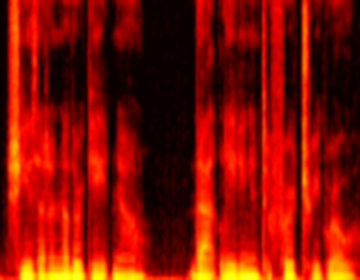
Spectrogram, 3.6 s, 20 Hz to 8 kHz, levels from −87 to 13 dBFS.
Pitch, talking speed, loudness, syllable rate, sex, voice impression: 170 Hz, 185 wpm, -16 LUFS, 5.5 syllables/s, female, feminine, adult-like, relaxed, slightly weak, slightly bright, soft, raspy, calm, friendly, reassuring, elegant, kind, modest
